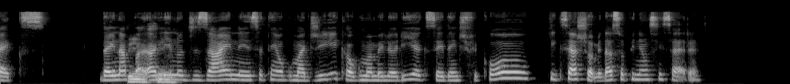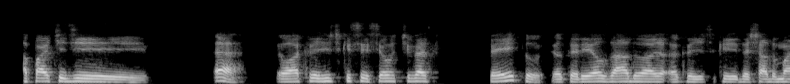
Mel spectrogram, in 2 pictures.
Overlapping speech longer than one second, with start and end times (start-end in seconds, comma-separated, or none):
none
